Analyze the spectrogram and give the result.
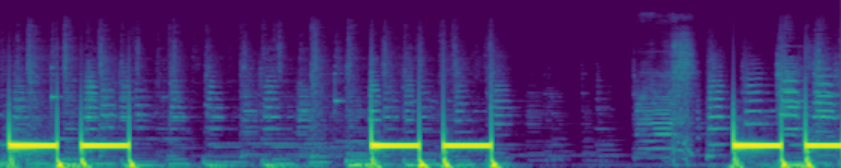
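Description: A telephone ringing tone over the line as a call is placed to a listener in Alimos, Athens, sounding in three sets of paired short beeps at a steady rhythm, fairly loud and clear, with faint background noise between the rings.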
